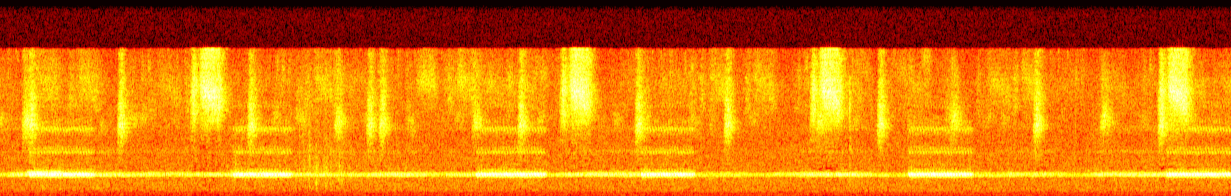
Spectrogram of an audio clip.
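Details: Grass crickets calling at night in summer, Bulgaria: a constant piercing trill with regular loud pulsed bouts roughly every two seconds, alternating with quieter gaps, plus occasional very high clicks from other insects.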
